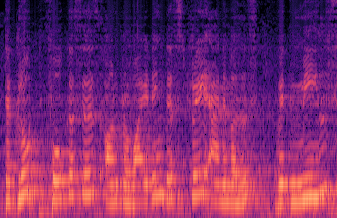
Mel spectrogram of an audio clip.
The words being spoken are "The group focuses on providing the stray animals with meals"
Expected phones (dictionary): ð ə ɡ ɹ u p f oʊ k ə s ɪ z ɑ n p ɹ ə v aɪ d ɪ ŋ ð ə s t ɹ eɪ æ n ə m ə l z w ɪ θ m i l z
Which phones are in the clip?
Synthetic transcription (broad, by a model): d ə ɡ ɹ u p f oʊ k ə s ɪ z ɑ n p ɹ ə v aɪ d ɪ ŋ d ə s t ɹ eɪ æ n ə m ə l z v ɪ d m i l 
